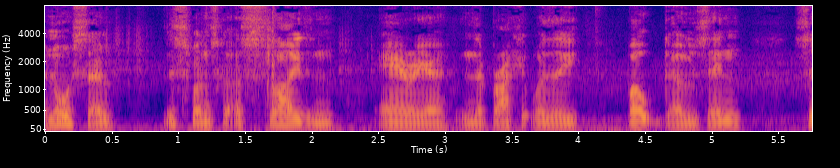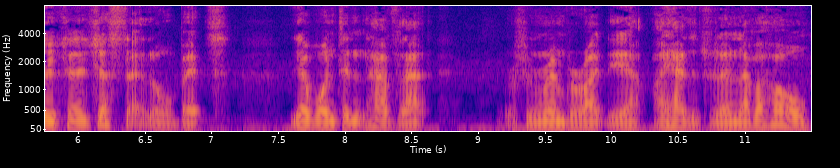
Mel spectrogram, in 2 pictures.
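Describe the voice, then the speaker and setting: A man with a fairly low pitch and a normal speaking voice, fairly quick pace and ordinary pitch variation. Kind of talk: tutorial. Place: home room.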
